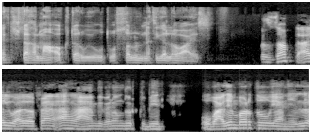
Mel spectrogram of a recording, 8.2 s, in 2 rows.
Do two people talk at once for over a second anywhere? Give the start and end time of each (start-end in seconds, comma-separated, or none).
none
